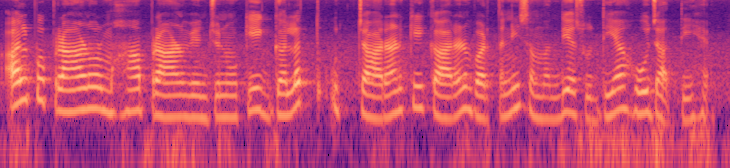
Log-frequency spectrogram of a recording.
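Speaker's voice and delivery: ordinary talk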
